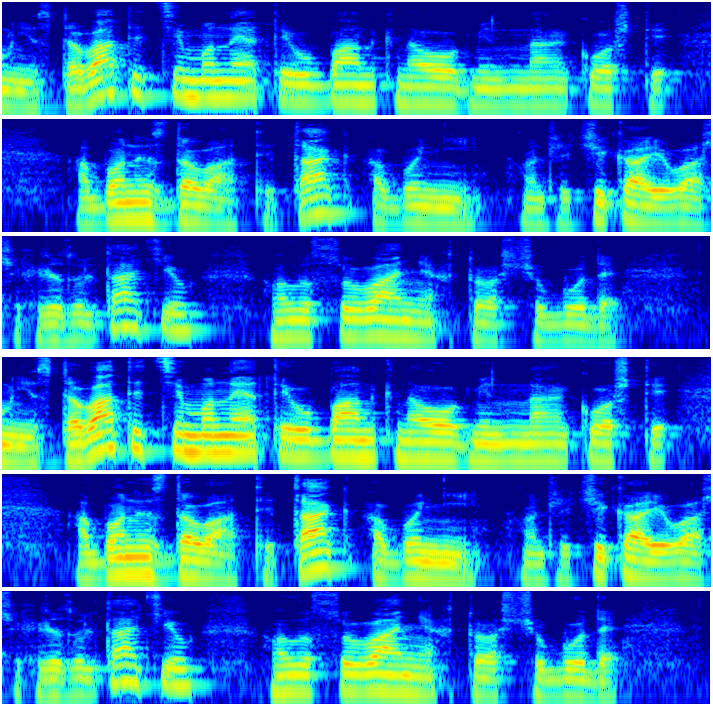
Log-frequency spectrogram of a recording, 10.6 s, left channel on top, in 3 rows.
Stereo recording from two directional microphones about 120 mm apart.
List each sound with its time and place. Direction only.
0.0 s speech: 35° right (ahead or behind)
3.9 s speech: 25° right (ahead or behind)
6.2 s speech: 20° right (ahead or behind); by 10.2 s 35° right (ahead or behind)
